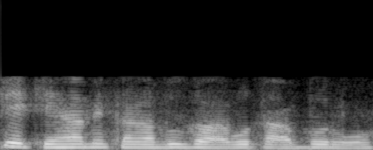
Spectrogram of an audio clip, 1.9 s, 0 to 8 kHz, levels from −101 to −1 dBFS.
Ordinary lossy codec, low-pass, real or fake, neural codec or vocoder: AAC, 16 kbps; 7.2 kHz; fake; codec, 16 kHz in and 24 kHz out, 1.1 kbps, FireRedTTS-2 codec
